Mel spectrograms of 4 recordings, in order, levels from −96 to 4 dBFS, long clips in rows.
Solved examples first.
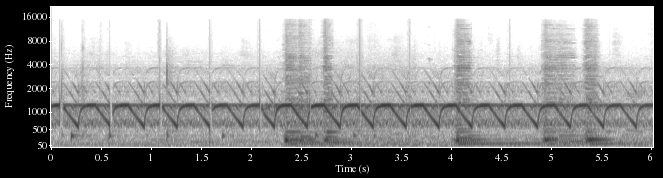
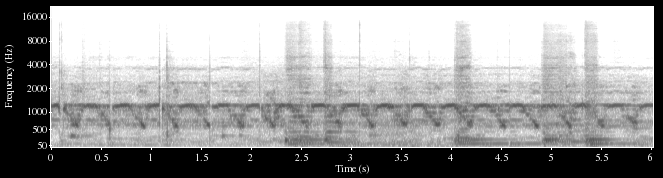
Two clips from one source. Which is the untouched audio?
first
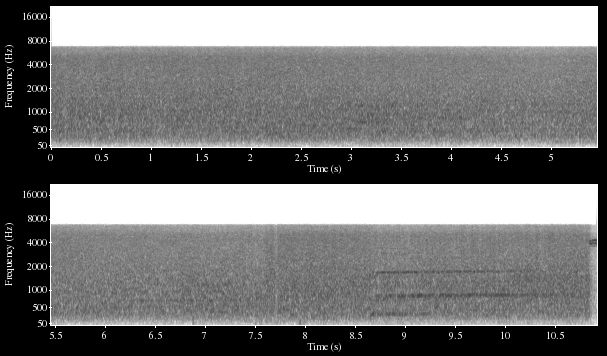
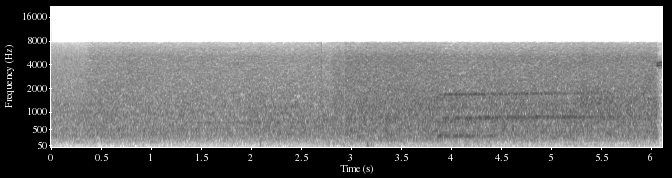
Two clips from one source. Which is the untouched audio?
second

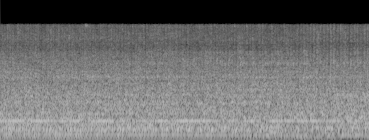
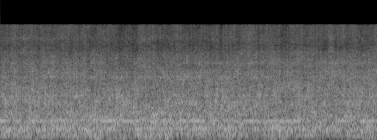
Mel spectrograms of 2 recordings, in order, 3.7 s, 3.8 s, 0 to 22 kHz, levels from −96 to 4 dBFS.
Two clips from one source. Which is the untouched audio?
first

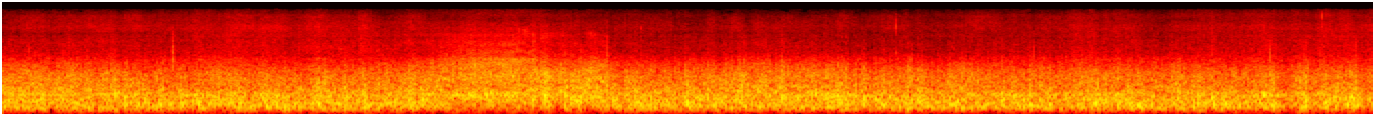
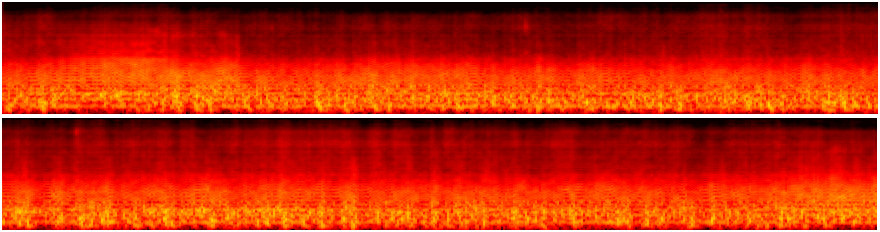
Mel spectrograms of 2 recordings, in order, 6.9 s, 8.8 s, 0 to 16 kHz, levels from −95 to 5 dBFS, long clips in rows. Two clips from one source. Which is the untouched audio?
first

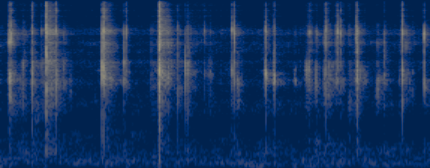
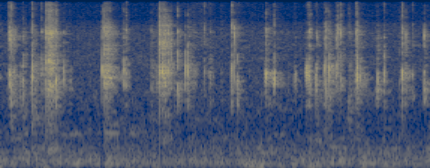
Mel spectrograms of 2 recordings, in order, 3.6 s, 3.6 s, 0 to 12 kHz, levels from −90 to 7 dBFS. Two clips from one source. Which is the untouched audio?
second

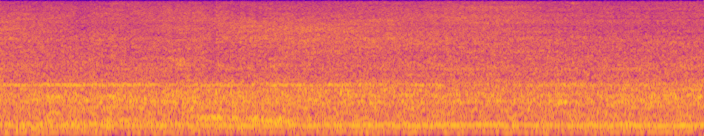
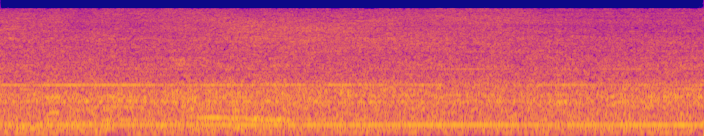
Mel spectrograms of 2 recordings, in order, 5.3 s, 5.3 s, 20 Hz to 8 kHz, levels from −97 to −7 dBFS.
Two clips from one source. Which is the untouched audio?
second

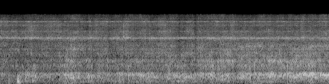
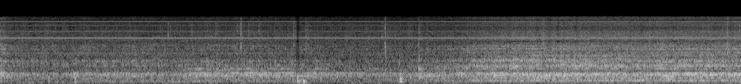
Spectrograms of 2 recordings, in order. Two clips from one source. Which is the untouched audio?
second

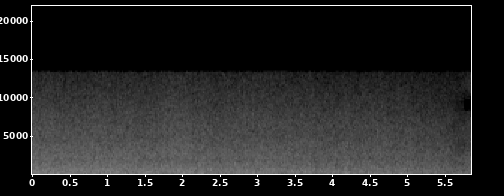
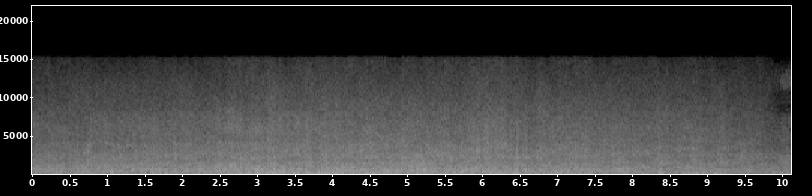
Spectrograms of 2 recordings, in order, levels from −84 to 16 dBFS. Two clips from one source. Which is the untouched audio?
first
